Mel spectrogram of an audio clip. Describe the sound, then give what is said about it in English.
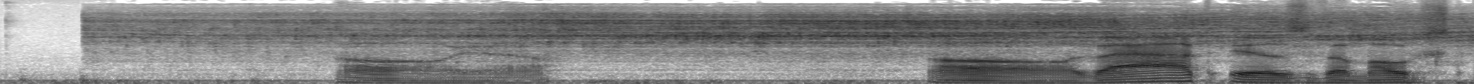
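Bacon sizzles in a frying pan with a constant bright hiss that runs unbroken from start to finish, while a man's voice speaks over it in a few phrases. “That's the sound of the best bacon ever cooking in a frying pan.”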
